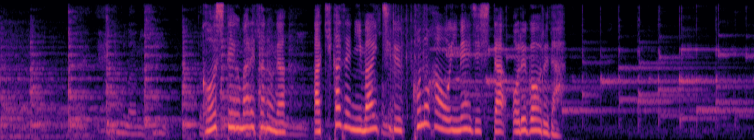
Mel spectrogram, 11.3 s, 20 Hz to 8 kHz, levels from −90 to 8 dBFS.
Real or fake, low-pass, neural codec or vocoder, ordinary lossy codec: fake; 7.2 kHz; vocoder, 22.05 kHz, 80 mel bands, WaveNeXt; none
